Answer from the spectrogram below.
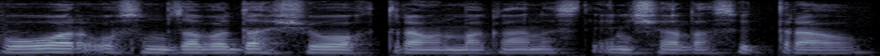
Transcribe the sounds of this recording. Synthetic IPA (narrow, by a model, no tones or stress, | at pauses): poɐɾo̰smzɐbɐɾd̪ɐsoːɐxt̪ɾaːwɐnmɐkaːnɐst̪ḭnʃaːlːaːsit̪ːɾaːwo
